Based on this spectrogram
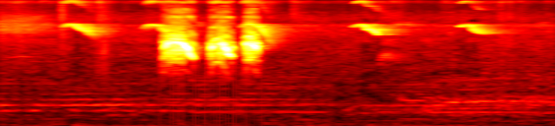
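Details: Female kasu-kasu bird chick calling its parent with a tight series of three harsh, scratchy notes, surrounded by faint thin whistles of other birds.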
